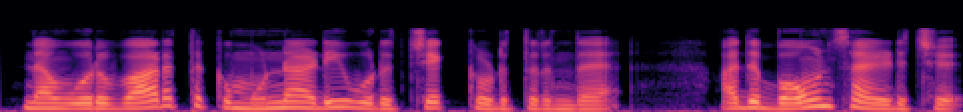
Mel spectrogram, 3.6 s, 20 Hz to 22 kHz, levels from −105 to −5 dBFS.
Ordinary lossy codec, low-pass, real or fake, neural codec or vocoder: none; 7.2 kHz; real; none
